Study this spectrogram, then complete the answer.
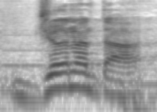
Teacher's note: ज चा उच्चार करताना जीभ टाळूला स्पर्श करते, म्हणून या वर्णाला तालव्य वर्ण असे म्हणतात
